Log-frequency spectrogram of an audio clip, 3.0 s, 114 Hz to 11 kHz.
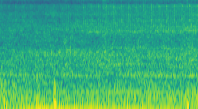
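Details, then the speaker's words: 1997 Rover Mini Cooper 1.3i, fuel-injected Japan-spec, heard at the rear while idling: low steady even idle, no knocks, misses or ticks; idling perfectly, normal. "And as you can see, you can hear idling perfectly."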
